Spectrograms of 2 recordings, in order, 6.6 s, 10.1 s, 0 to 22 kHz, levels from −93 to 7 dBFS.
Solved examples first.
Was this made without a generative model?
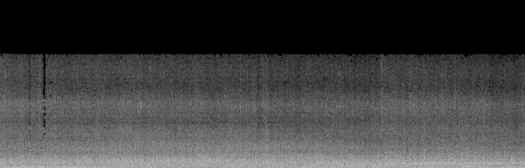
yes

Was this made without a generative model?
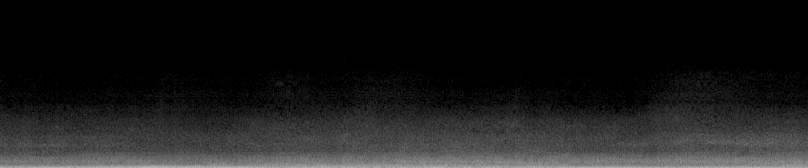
no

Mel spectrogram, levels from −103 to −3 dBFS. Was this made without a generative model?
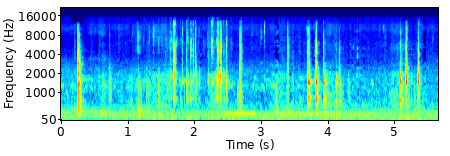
yes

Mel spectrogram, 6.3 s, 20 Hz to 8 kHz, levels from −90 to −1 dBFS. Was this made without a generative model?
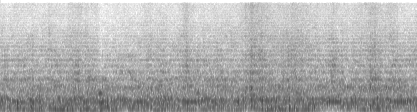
no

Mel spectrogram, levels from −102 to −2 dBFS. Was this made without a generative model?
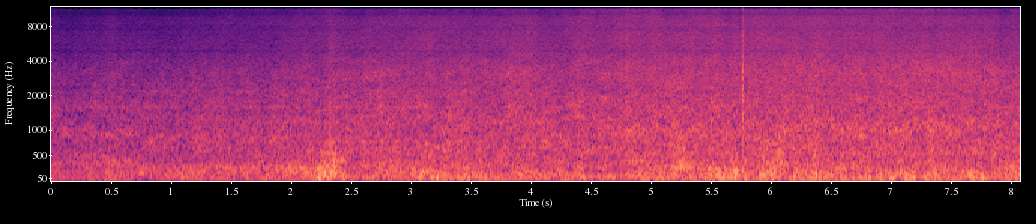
no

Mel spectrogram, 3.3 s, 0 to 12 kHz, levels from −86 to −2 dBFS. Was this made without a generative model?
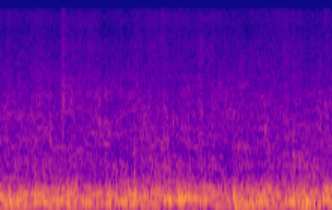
no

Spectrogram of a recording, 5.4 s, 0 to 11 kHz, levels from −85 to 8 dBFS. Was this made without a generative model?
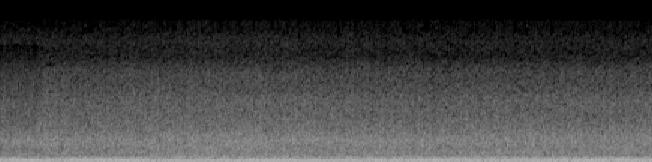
yes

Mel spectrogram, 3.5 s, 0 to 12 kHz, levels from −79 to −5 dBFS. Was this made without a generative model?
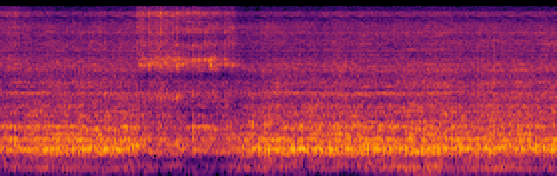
no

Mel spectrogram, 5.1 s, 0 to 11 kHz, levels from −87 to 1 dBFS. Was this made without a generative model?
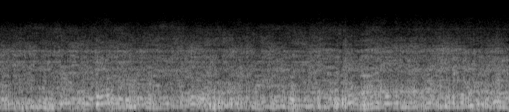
no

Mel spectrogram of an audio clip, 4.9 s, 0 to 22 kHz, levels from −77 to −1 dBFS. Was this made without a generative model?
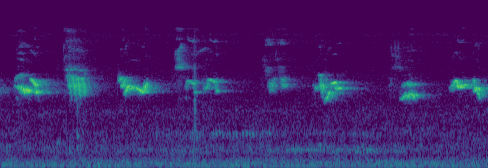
yes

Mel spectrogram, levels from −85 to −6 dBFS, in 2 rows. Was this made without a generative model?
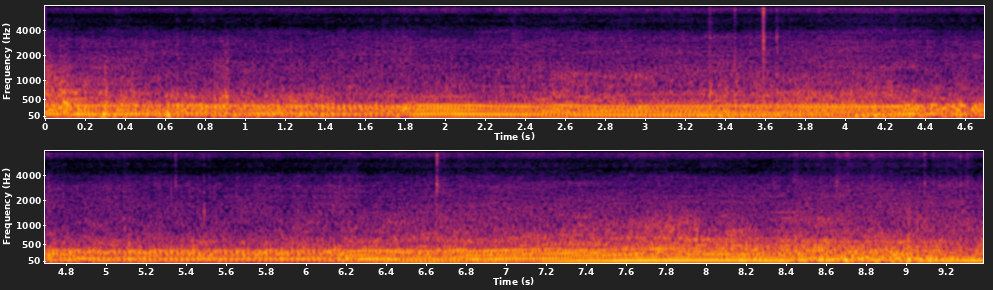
no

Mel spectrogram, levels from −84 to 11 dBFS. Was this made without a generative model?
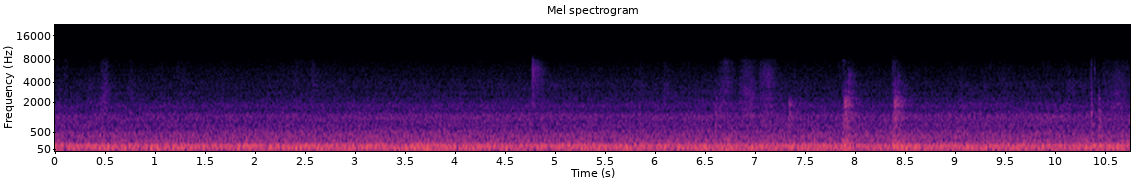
yes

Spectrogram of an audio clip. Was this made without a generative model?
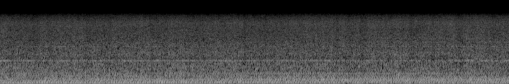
yes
